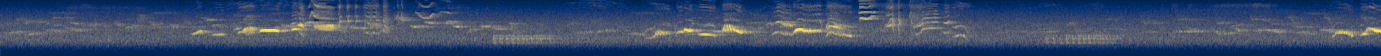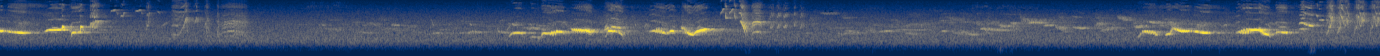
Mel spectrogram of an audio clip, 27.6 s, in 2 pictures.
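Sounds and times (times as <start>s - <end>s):
common blackbird singing: 1.9s - 5.3s, 5.9s - 9.7s, 11.9s - 16.3s, 18.5s - 24.4s, 25.0s - 27.6s.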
